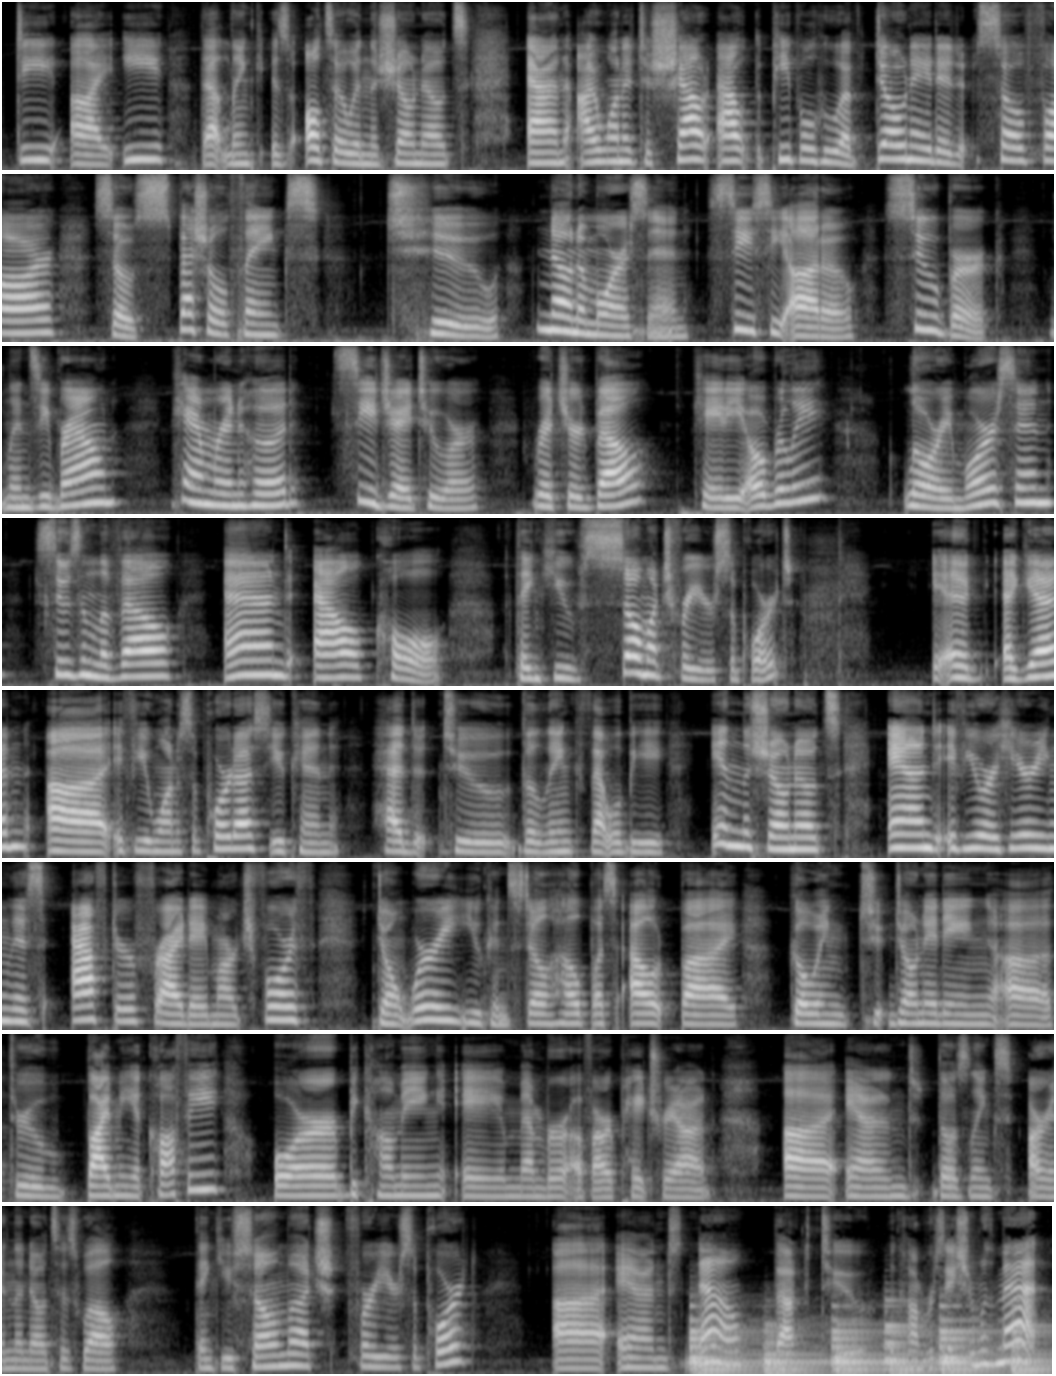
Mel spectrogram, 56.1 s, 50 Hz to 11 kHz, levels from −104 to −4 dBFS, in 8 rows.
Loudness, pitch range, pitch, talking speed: -28 LUFS, 180-245 Hz, 205 Hz, 150 wpm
